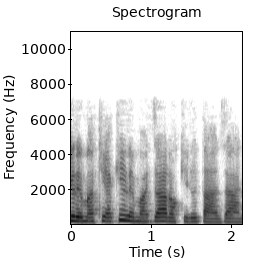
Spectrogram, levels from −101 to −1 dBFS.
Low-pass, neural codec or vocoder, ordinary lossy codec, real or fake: 7.2 kHz; codec, 16 kHz, 1.1 kbps, Voila-Tokenizer; none; fake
